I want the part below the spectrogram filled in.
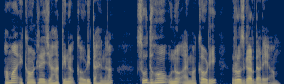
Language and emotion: Santali, neutral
